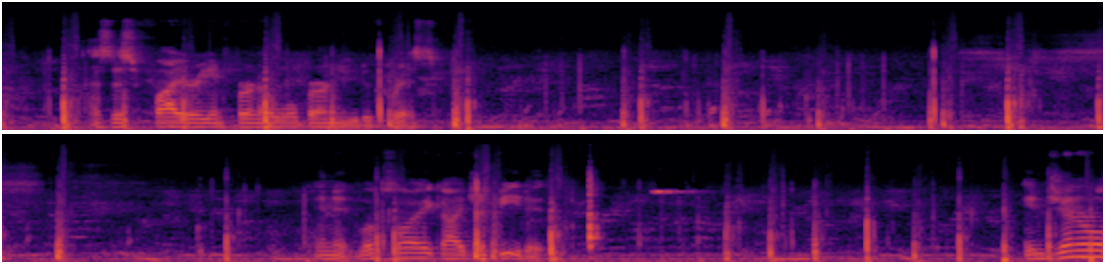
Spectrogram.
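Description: Footsteps tap on stone at a walking pace.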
